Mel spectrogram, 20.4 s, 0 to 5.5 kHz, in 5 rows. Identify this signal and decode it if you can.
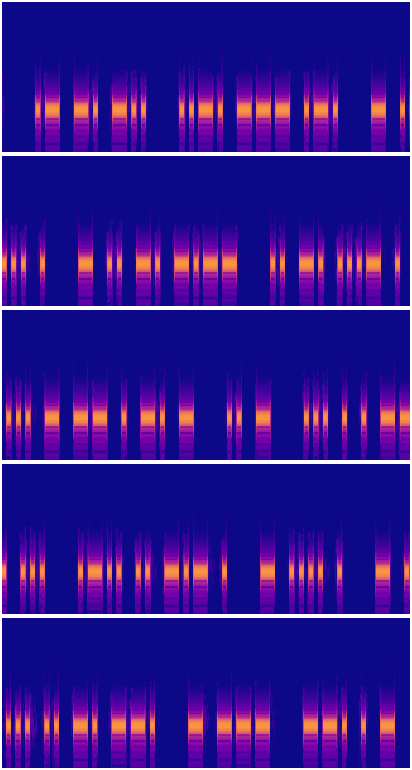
Morse code, heard as a keyed tone, about 25 wpm, 600 Hz. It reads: AND FOR THE TINY INVESTMENT IT SEEMS LIKE THE THING TO GET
